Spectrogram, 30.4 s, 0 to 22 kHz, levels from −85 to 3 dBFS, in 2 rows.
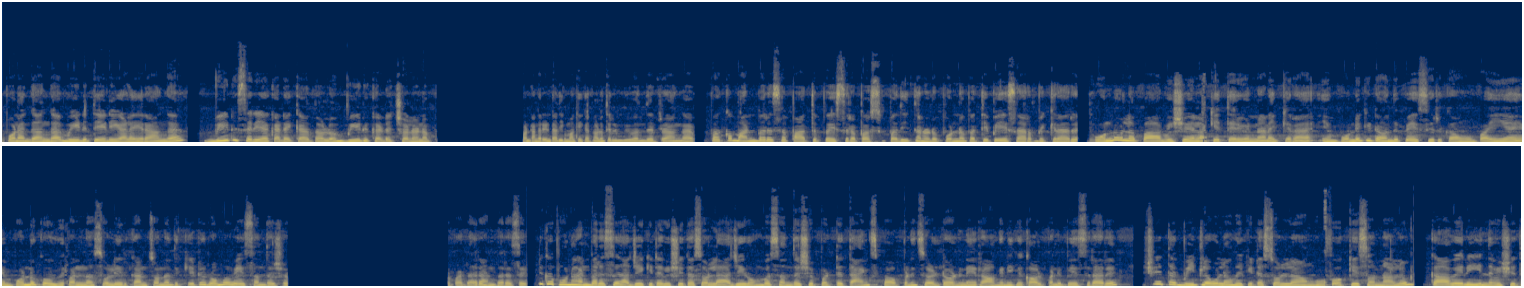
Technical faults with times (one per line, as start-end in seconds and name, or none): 4.34-5.21 playback stall
5.21-6.07 time-compressed catch-up
11.96-12.04 damaged data in a compressed stream
15.77-15.85 damaged data in a compressed stream
18.05-19.66 playback stall
19.66-22.66 time-compressed catch-up
28.38-28.44 damaged data in a compressed stream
